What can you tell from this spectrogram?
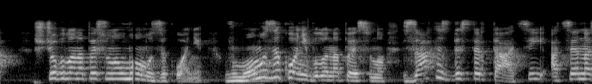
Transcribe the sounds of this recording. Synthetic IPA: ʃt͡ʃɔbʊlˠɔnɐpɪsɐnɔwmɔmʊzɐkɔ̰nʲḭ | wmɔmʊzɐkɔnʲibʊlˠɔnɐpɪsɐnɔzɑxɪst̪̚d̪ɪst̪ert̪ɑ̰t͡sʲijiʔɐt̪sɛnɐ

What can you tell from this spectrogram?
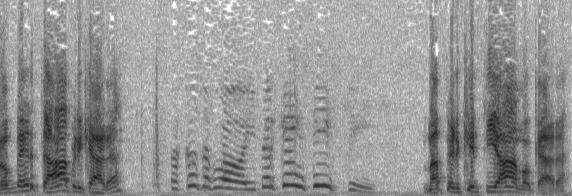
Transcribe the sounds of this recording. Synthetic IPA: robɛɾt̪aaːpɾikaːɾa | makːɔːzavwɔjperkeinsist̪i | mapːeɾk̟et̪ːiaːmoka̰ːɾa̰

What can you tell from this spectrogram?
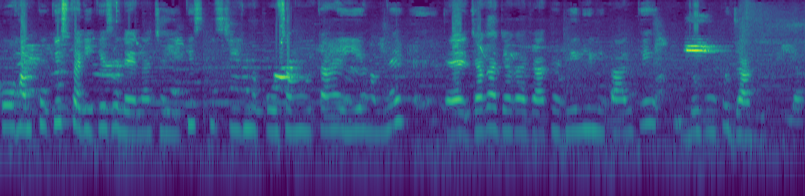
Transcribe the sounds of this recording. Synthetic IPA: koɦɐmkokɪst̪ɐɾiːkeseleːnat͡ʃaːɦiekɪskɪst͡ʃiːzmẽpoːsə̃nɦoːt̪aɦɛjeɦɐmne | d͡ʒɐɡad͡ʒɐɡad͡ʒaːkɐɾeːlminɪkaːlkeloːɡõkod͡ʒaːɡɾukijaː

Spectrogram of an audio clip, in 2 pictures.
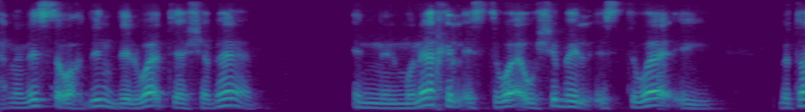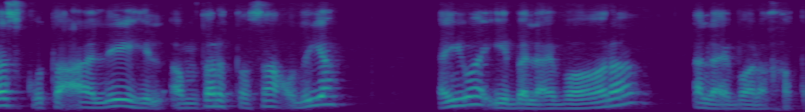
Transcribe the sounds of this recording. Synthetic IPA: ʔɪħnælesːæwæxd̪iːnd̪elwæʔt̪jæʃæbæːb̚ | ʔɪnːɪlmʊnæːxɪlʔɪ̰st̪ɪwæːʔḭweʃebhelʔɪ̰st̪ɪwæːʔi | bɪt̪ɑsqot̪ˤʕa̰leːɦɪlʔɑ̰mt̪ˤɑːɾˤɑt̪ːɑsˤɑːʕʊ̰d̪ˤejːɑ | ʔæjwæjebʔælʕebɑːɾˤɑ | ʔælʕebɑːɾˤɑxɑ̰t̪ˤːɑ

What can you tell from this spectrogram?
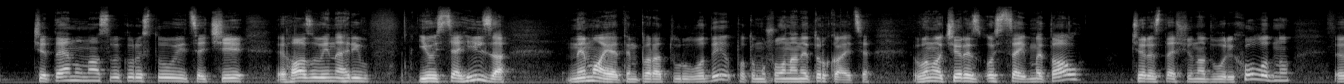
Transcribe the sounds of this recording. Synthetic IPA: t͡ʃɪt̪ɛnunɑsʋɪkɔɾɪst̪ɔʋʊjet͡sʲːɐt͡ʃɪ | ɦɑzɔʋɪjnɐɦɾʲiwiɔsʲt͡sʲɑɦʲilʲzɐ | nɛmɑjɛt̪empeɾɐt̪uɾʊʋɔd̪ɪpɔt̪ɔmuʃɔʋɔnɑnɛt̪ɔrkɑjet͡sʲːɐ | ʋɔnɑt͡ʃɛɾezɔsʲt̪sɛjmet̪ɑlˠ | t͡ʃɛɾezt̪ɛʃt͡ʃɔnɐd̪ʋɔɾʲixɔlˠɔd̪nɔ

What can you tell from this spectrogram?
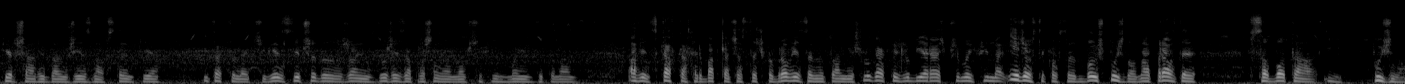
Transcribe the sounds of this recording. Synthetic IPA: pʲjɛɾfʂaɾɘbajuʂjɛst̪nafst̪ɛmpʲjɛ | it̪ak̚t̪ɔlɛt͡ɕivʲjɛnt̪sɲɛpʂɛd̪ɔʐajɔnd̪zd̪wuʐɛjzapɾaʂamvamnafʂɘxɲʲimɔjimvɘkɔnaɲɛm | avʲjɛnt̪skafkaxɛɾbat̪kat͡ɕast̪ɛt͡ʂkɔbɾɔvʲjɛt̪sɛvɛnt̪ualɲɛʂluɡak̚t̪ɔɕlubʲijɛɾat͡ɕpʂɘmɔjixfʲilmaxjɛd͡ʑɛwst̪ɘxkɔsɛwɛmbɔjuʂpuʑnɔnapɾavd̪ɛ | fsɔbɔt̪ai | puʑnɔ

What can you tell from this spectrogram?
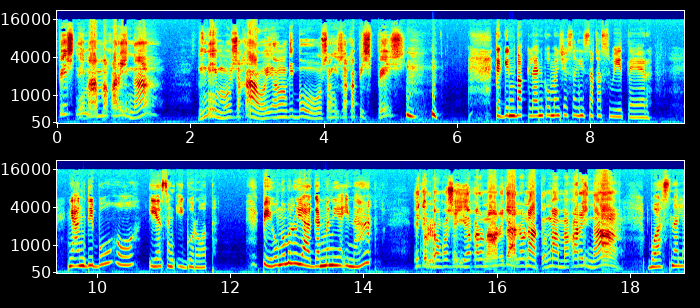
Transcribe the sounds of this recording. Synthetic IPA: pisnɪma̰ːmakɐɾiːna | ɡ̥ɪnimosɐkaːhojɐŋd̪ɪbuhosɐŋɪsakɐpispɪs | kɐɡɪnbaklɐnkomɐnʃasɐŋɪsakɐswiːt̪ɛɾ | ŋaʔɐŋd̪ɪbuːhoʔɪjansɐŋʔɪɡʊɾot̪ | piɦoŋɐmʊlʊjaːɡɐnmɐnɪjaʔɪnaʔ | ʔɪd̪uloŋkosɐɪjakɐɾonaaɾɛɡaːlonaːt̪onmaːmakɐɾiːnabʊasnɐl

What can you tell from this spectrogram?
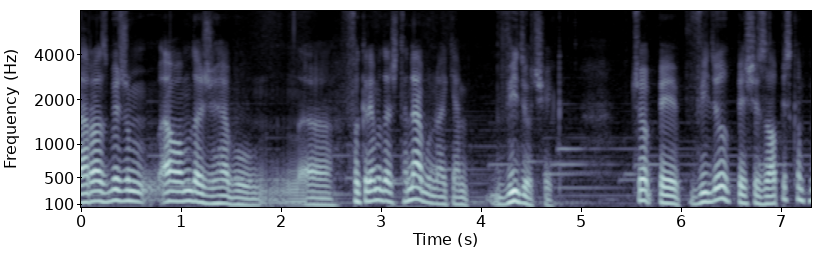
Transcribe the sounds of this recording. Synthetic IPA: t̪ɛɾɑːzbeːʒɨmɛ̰wamɨd̪ɑʒiɦɛbu | fɨkɾeːmɨd̪ɑʒt̪ʰɨnɛbunɛkɛmviːd̪jot͡ʃʰḛːk | t͡ʃʰəpevid̪jopeːʃezɑːpiskɨm

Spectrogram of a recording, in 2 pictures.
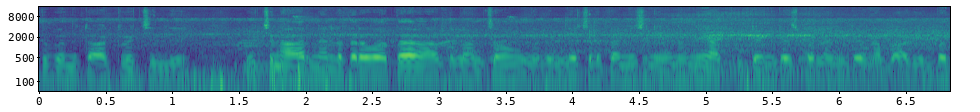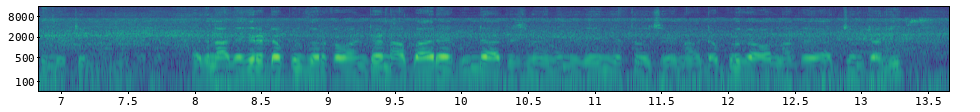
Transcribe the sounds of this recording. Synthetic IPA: t̪ibɐnd̪iʈaːk̚ʈɐɾot͡ʃːind̪iʋɐt͡ʃːinɐaːɾunɛlɐlɐt̪ɐɾuʋaːt̪ɐnaːkulɐmsɐmɾeɳɖulɐkt͡ʃːɐlukɐnːit͡ʃɐneːnɐniaːkkiʈːeɳpeːspɐɾleaːnɐɳʈeɐnaːbaːɡɐimpɐd̪impeʈːininɐmu | ɐjt̪enaːkd̪ɐɡːɐɾeɖɐbːulud̪ɔɾɐkɐʋɐɳʈe̞ːnaːbʱaːɾjaːɡuɳɖeaːpiːʃ̬ɐnɐjɐɳt̪inuːʋe̞ːmd͡ʒet̪ːuʋɐt͡ʃːind̪inaːkuɖɐbːulukaːʋaːlinaːkuɐɾd͡ʒeɳʈɐni

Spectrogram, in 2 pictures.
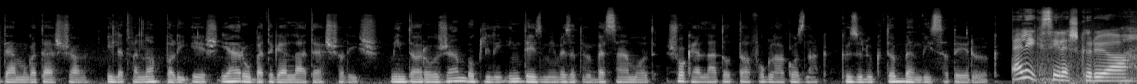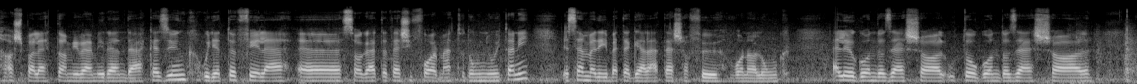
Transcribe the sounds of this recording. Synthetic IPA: t̪aːmo̞ɡɒt̪aːʃːɒlilːɛt̪ʋɛnɒpːɒliʔeːʃjaːɾoːbɛt̪ɛɡɛlːaːt̪aːʃːɒliʃmint̪ɒroːlʒɛmbokliliʔint̪eːzmeːɲvɛzɛt̪øːlbɛsaːmo̞lt̪ʃo̞kɛlːaːt̪o̞t̪ːɒlfo̞ɡlɒlko̞znɒkːøzylykt̪øbːɛɱvisːɒt̪eːɾøːkɛleːɡseːlɛʃkøɾyɒɒ̰ʃpɒlɛt̪ːɒmivɛlmiɾɛnd̪ɛlkɛzyŋkuɟɛt̪øpfeːlɛ | so̞lɡaːlt̪ɒt̪aːʃifo̞rmaːt̪ːud̪uŋkɲuːjt̪ɒnioɟɒsɛɱvɛd̪eːjibɛt̪ɛɡɛlːaːt̪aːʃɒføːvo̞nɒluŋk | ɛ̰løːɡo̞nd̪o̞zaːʃɒlʔut̪oːɡo̞nd̪o̞zaːʃːɒl

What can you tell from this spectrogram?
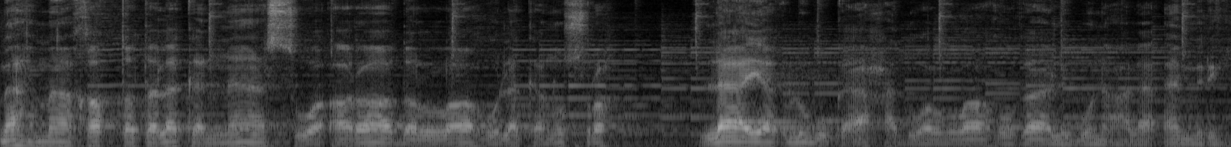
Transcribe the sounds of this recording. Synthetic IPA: maɦmaːxɑt̪ˤːɑt̪lakanːaːswɑʔɑɾˤɑːd̪ɑlˤːɑːɦʊlakanʊsˤɾˤɑ | laːjaɣlʊbʊkaʔaħad̪wɑlˤːɑːɦɣaːlɪbʕa̰la̰ːʔamɾɪ

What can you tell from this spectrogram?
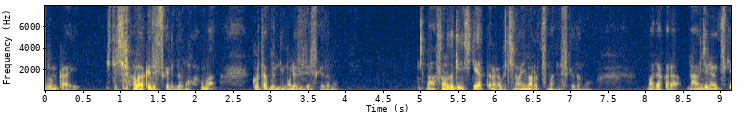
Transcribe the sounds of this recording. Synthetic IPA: bɯ̟̃ŋkai | ɕi̥t̪e̞ɕimaɯ̟βake̞d̪e̞sɨ̥ke̞ɾe̞d̪o̞mo̞maɡ̥o̞t̪abɯ̟̃ɲ̟ːimo̞ɾe̞zɨd̪esɨ̥ke̞d̪o̞mo̞ | maso̞not̪o̞kʲiɲ̟iɕi̥ɾʲiat̪ːano̞ɡaɯ̟t͡ɕino̞imano̞t͡sɨmad̪e̞sɨ̥ke̞d̪o̞mo̞ | mad̪akaɾa̰nãɲ̟d͡ʑɨːnẽot͡sɨ̥kʲi

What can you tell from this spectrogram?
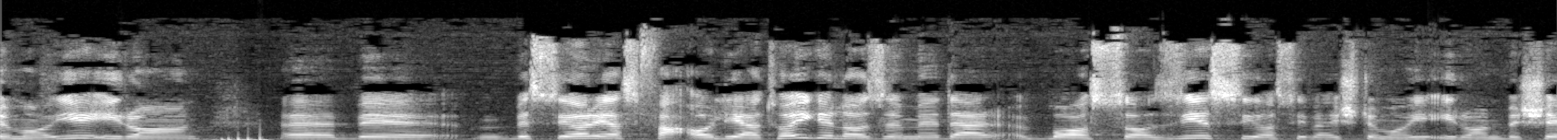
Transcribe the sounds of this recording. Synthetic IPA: emɒːiːje̞iːɾɒːn | be | be̞sijɒːɾiːæz̥fæʔɒːlijæt̪ʰhɒːjiːce̞lɒːze̞med̪æɾbɒːzsɒːziːesijɒːsiːvæe̞t͡ʃt̪e̞mɒːijeʔiːɾɒːnbe̞ʃe

